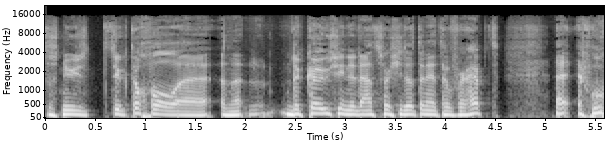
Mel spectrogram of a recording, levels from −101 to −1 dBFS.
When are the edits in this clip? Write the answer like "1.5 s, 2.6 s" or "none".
none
